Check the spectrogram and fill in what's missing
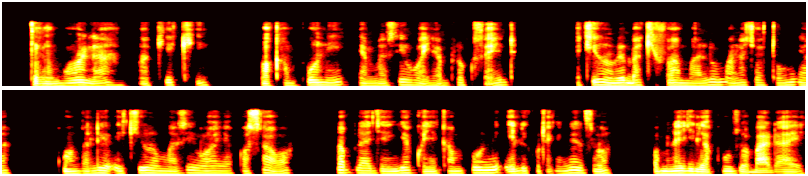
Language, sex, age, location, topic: Swahili, male, 25-35, Kisumu, agriculture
